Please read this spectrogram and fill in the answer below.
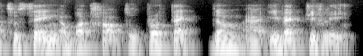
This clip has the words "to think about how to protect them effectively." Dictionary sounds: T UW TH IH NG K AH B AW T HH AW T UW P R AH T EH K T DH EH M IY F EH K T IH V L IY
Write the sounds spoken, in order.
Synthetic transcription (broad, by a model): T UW S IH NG AH B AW T HH AW T UW P R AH T EH K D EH M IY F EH K T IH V L IY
